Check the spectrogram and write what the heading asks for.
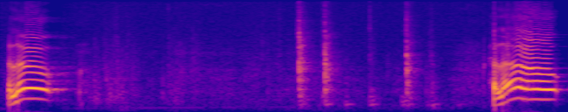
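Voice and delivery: loud high call; calling down a hallway. Real, not acted. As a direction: call out to anyone inside. Announcing self in empty house.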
